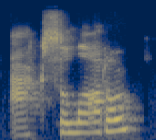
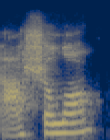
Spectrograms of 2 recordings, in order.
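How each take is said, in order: First: The middle has a 'ks' sound, ending 'lotl'. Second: The middle has an 'sh' sound, ending 'lock'. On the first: This is the common English pronunciation. The speaker calls it wrong. "most English speakers pronounce it axolotl" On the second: This is closer to the original language's pronunciation. The speaker calls it right. "a more accurate pronunciation would be ashalock"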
